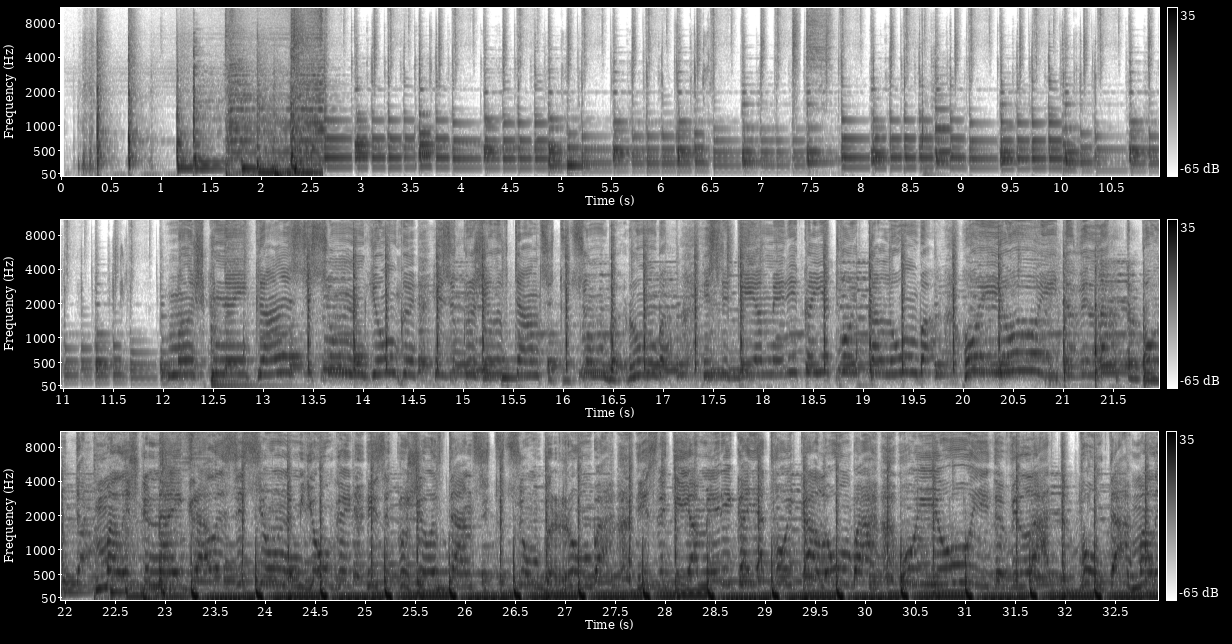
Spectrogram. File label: Zumba Rumba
